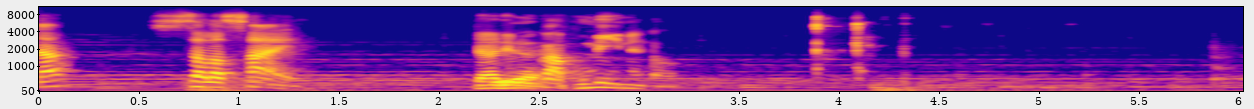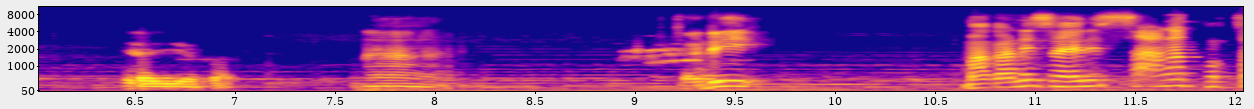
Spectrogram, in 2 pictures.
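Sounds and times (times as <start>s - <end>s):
quiet background music: 0.0s - 12.0s
soft ticking beat: 3.9s - 8.4s.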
